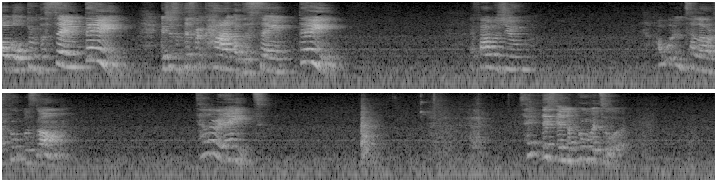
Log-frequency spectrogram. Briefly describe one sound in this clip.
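A second woman answers in a calm voice, close by.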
